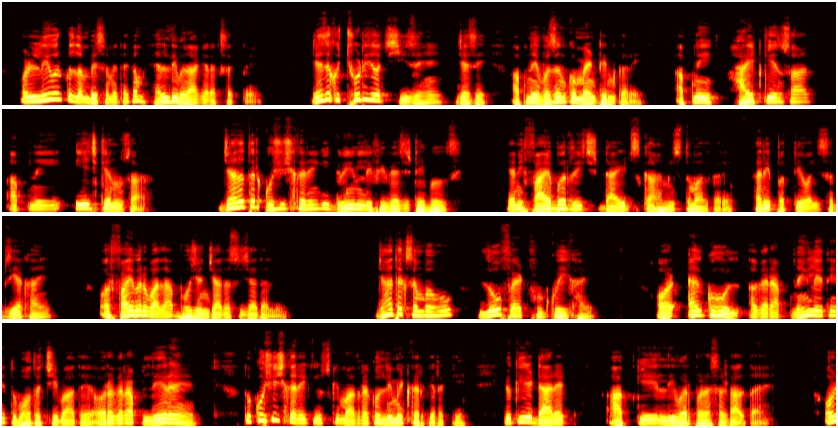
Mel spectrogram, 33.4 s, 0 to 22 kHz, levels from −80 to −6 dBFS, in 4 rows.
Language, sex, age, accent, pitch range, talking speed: Hindi, male, 30-49, native, 120-155 Hz, 195 wpm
